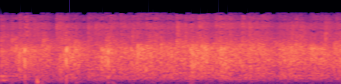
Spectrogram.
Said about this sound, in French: je remercie euh, tous nos intervenants. On peut les applaudir hein, pour cette deuxième table ronde.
